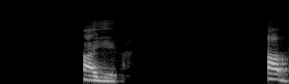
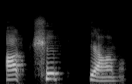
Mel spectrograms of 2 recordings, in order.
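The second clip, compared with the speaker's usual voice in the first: ordinary delivery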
